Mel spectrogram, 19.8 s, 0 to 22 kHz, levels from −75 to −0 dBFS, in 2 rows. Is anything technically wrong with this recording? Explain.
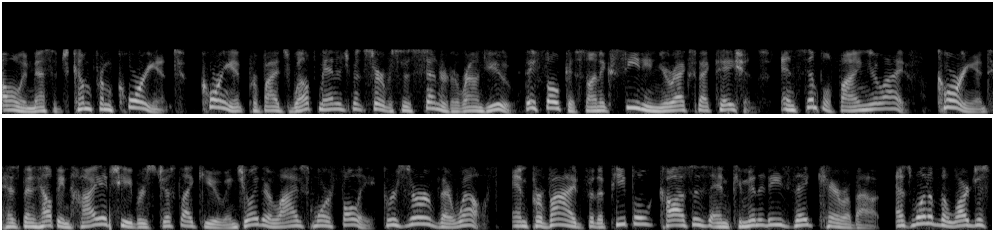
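Yes, two faults.

Tandem speech coding runs throughout: the speech passes through at least two speech coders in series, the last probably AMR-NB. Each re-encodes the previous coder's damage, so the speech is rough, warbly and muffled, with nothing above 3.8 kHz. A single coder would sound cleaner.

A phantom power thump occurs from 10.98 to 11.08 s, between "has been helping high" and "just like you enjoy". A supply switching on or off on the live input sends a step through the coupling capacitors, heard as a deep thud decaying in about 23 ms. Unlike a plosive, it is independent of the speech.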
